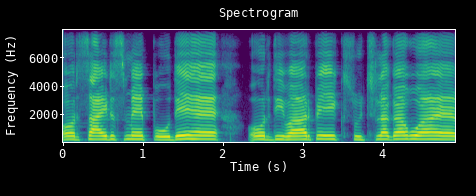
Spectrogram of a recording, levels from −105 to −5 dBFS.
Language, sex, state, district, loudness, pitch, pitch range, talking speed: Hindi, female, Maharashtra, Mumbai Suburban, -14 LUFS, 235 Hz, 225-245 Hz, 160 wpm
